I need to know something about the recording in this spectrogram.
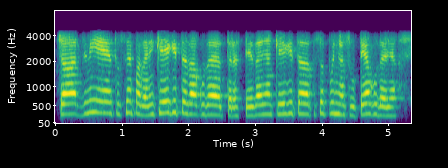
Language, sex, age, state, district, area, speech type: Dogri, female, 18-30, Jammu and Kashmir, Udhampur, rural, conversation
